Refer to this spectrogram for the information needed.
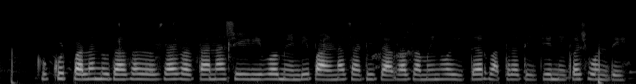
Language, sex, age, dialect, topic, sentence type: Marathi, male, 31-35, Northern Konkan, agriculture, question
